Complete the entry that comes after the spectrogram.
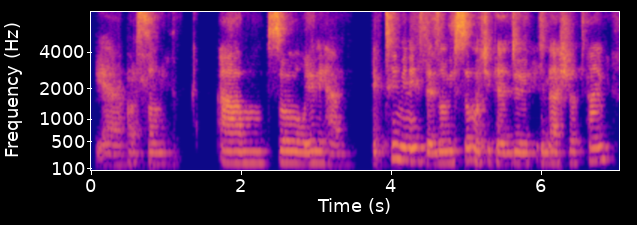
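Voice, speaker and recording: A woman's voice: on the low side, flat delivery, measured pace, darkish tone. A woman hosting a live stream interview, enthusiastic, often repeating words as she frames her questions over a video call. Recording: roomy, distant from mic.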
